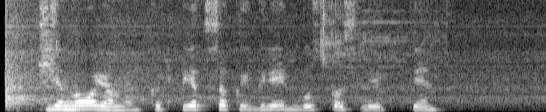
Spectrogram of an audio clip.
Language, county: Lithuanian, Alytus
